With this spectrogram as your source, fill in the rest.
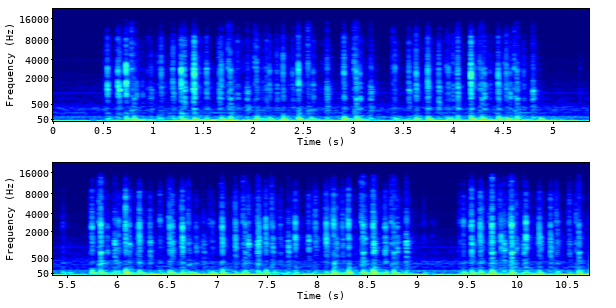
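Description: Fingertips of both hands type rapidly on a full-size black plastic Corsair mechanical keyboard with lit keycaps. Bursts of quick, bright clicking keystrokes are separated by two short pauses, over a steady low hum.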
